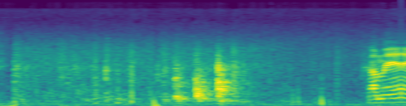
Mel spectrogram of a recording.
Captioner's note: knocks on door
